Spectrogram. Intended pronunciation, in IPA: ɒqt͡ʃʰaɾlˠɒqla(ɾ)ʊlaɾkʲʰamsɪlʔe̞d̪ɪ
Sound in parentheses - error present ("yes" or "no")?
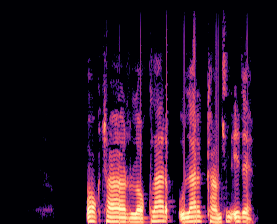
no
